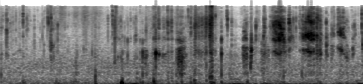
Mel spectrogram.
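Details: Pet dog Rando chewing sweet pear, its twice-weekly snack: rapid crunching and juicy mouth sounds, roughly three bites a second, uneven in rhythm, recorded up close with no other sounds.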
